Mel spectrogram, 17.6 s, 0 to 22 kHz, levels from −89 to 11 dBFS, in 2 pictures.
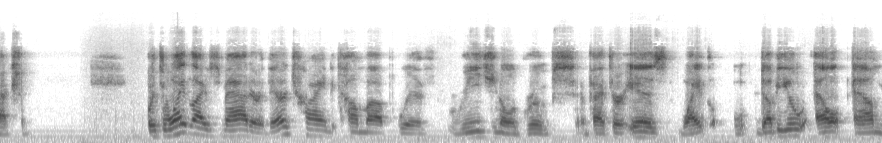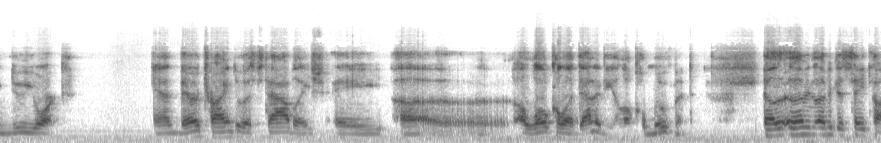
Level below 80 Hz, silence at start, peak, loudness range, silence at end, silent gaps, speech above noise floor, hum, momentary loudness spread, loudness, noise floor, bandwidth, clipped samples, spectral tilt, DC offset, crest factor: -64 dBFS; 0 s; -2 dBFS; 4 LU; 0 s; none; 39 dB; none; 17 LU; -21 LUFS; -61 dBFS; 11.5 kHz; under 0.1%; -1 dB/octave; under 0.1%; 22 dB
